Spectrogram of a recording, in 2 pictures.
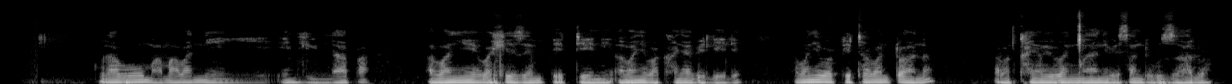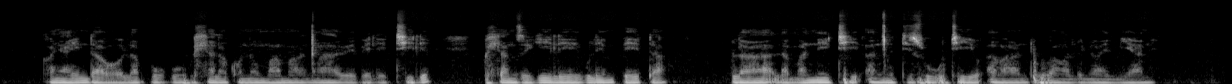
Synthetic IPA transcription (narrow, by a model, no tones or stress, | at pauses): ɣulaβɔmamaːβaneŋiend͡ɮʱinilapʰaː | βaɲɛβaɬɛzemib̥ʱɛd̥ʱeniʔaβaɲɛβakʰaɲaβɛlɛːlɛ | aβaɲɛβapʰɛtʰaβantʼwana̰ː | βaǃʰaɲaβɛβaŋ͡ǀanɛβɛsandʱuɣuzalwa | kʰaɲajindʱawɔlapʰɔkuuɬalakʰɔnɔmamaŋ͡ǁaβɛβɛletʰiːlɛ | ɣuɬand͡zʱeɣilɛɣulemib̥ʱɛd̥ʱa | ɣulala̰manetʰiʔaŋ͡ǀed̥ʱisuɣutʰiaβantʼuβaŋalɔɲwajimijaːnɛ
